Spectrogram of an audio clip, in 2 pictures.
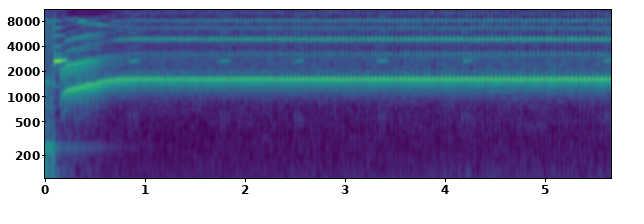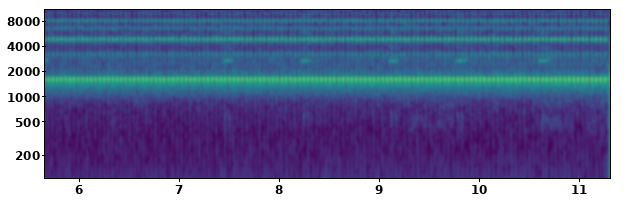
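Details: An Eastern American Toad (Anaxyrus americanus americanus) from West Virginia, about four inches long, gives its call: a long, steady, musical trill held at one even pitch.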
